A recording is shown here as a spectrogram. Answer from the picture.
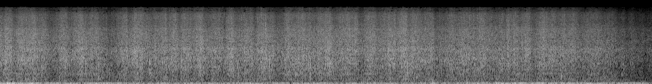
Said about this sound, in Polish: Wiosną wieje też silny wiatr.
